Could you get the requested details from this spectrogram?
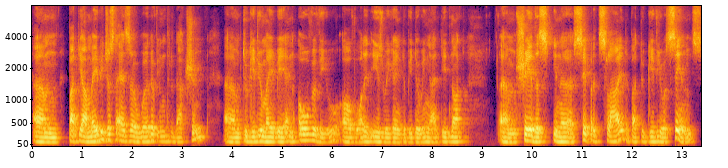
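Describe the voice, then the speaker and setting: The voice has a dark, mellow tone and is somewhat breathy. It moves at a fairly slow pace. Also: man. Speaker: theological education consultant. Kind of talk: lecture.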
